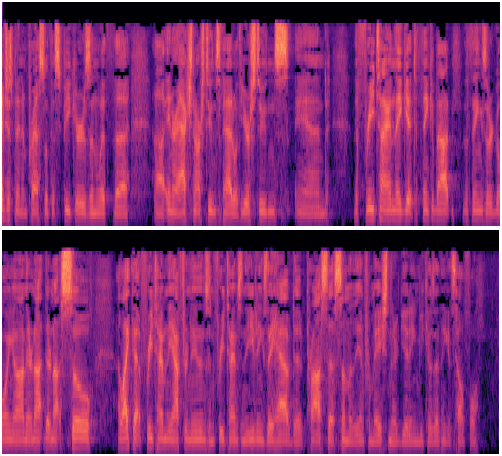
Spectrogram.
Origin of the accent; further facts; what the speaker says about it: Powell, Wyoming, United States; from Powell, Wyoming, also Campus Ventures, and that was a good story.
